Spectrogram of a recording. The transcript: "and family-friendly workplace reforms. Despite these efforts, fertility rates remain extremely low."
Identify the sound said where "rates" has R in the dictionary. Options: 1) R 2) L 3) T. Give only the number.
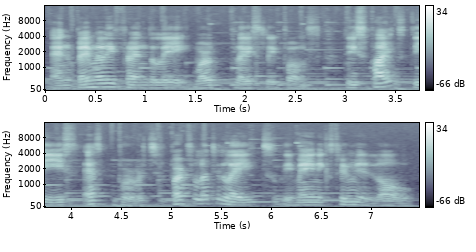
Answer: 2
